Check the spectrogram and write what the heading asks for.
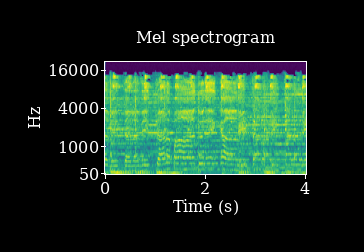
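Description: Devotional kirtan music: a chanted melody over a steady held drone, with a regular drum beat underneath.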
